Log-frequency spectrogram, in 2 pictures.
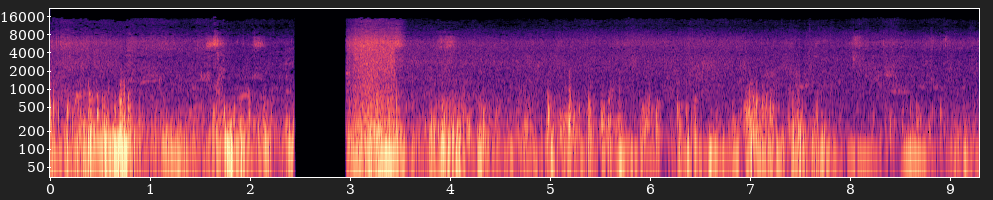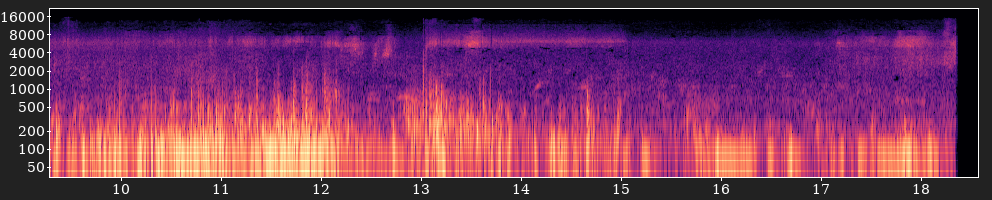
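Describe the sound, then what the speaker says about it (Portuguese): Wind gusts buffet the microphone at a beach in Porto Seguro, Bahia, a steady low rumble that swells and fades throughout, with people talking over it. "Tá ventando um pouco ainda,"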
